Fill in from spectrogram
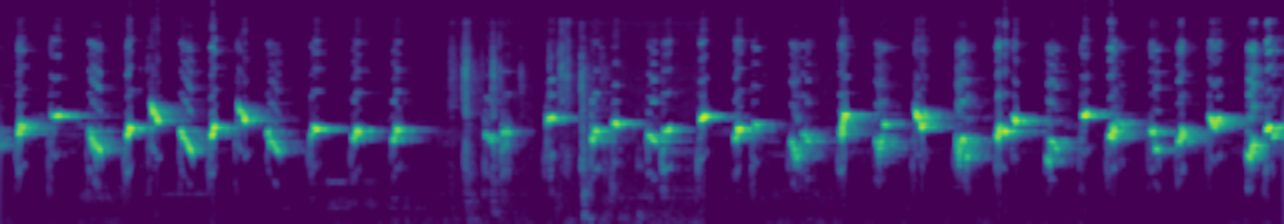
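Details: Yellow-vented bulbul in extended rapid ropel song likened to a straw-headed bulbul: quick bubbling strings of short falling whistles, a short pause with faint low rumble near the middle, then the run resumes.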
